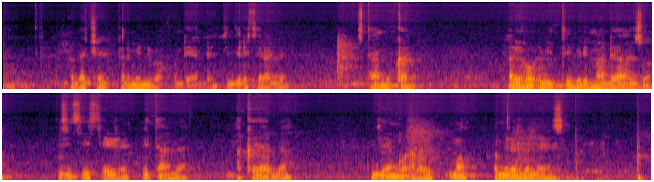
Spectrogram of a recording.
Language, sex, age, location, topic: Kinyarwanda, male, 25-35, Huye, education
